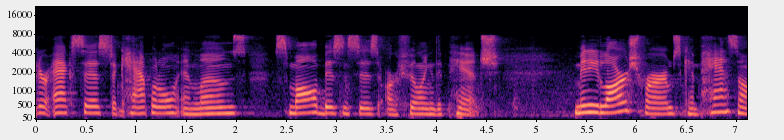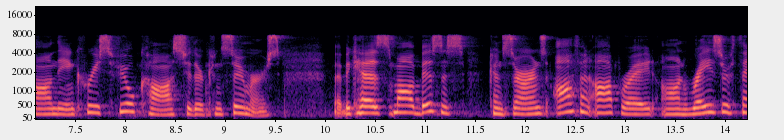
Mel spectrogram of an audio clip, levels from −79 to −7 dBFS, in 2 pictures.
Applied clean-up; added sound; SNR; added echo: none; none; none; none.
